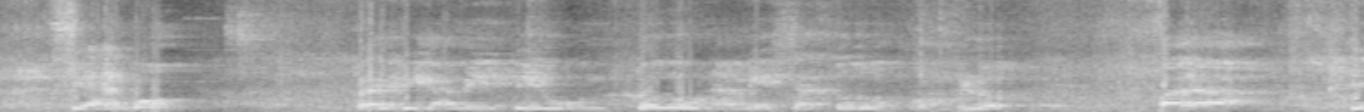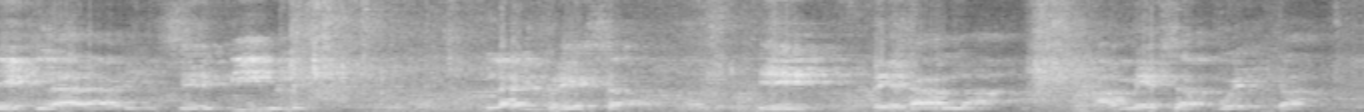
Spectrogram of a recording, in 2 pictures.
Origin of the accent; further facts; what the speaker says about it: Guayaquil, Guayas, Ecuador; yo soy de Guayaquil, el país del cual vengo es Ecuador.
